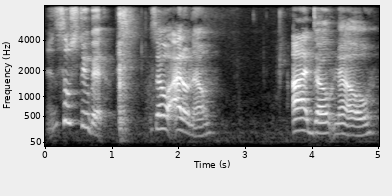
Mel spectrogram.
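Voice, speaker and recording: Vlogging to camera, a woman launches into a heated, rambling rant, swearing often and restarting her sentences with plenty of fillers. Her voice is medium in pitch, fairly bright and sing-song, and she speaks at a slow pace.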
